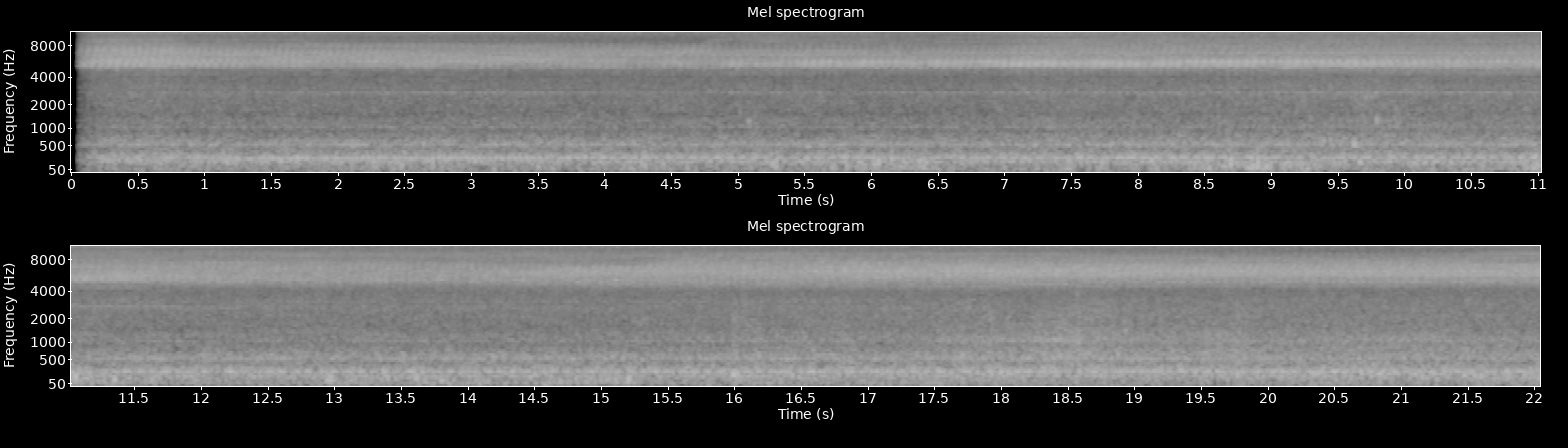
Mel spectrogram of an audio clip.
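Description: Water spilling steadily over a low step in a concrete irrigation canal, where a lowered steel weir plate has formed a small waterfall. It makes an even rushing noise, with a steady high-pitched hiss on top.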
